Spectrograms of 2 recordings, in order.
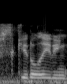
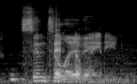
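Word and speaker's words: scintillating: am adding robe of skating colors to my um inventory that's a really funny way to pronounce that word sorry what did I say you said Skating what it supposed to be scintilating okay my bad I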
